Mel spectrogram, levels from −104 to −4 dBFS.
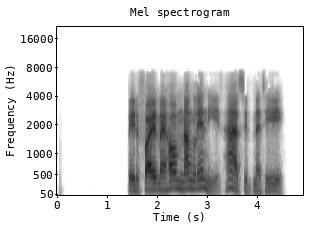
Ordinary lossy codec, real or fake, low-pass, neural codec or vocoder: MP3, 32 kbps; fake; 7.2 kHz; codec, 16 kHz, 0.2 kbps, FocalCodec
